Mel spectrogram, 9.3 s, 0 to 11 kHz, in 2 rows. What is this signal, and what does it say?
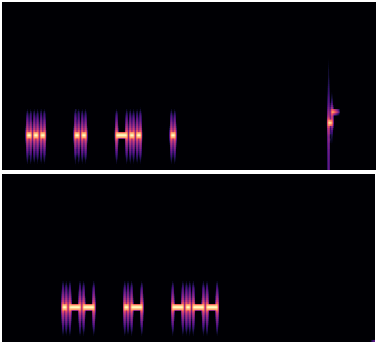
Morse code, heard as a keyed tone, about 28 wpm, spaced as for 16 wpm, 700 Hz. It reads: SIDE WAY
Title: 3x Character Spacing - Top 100 Words - 28wpm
